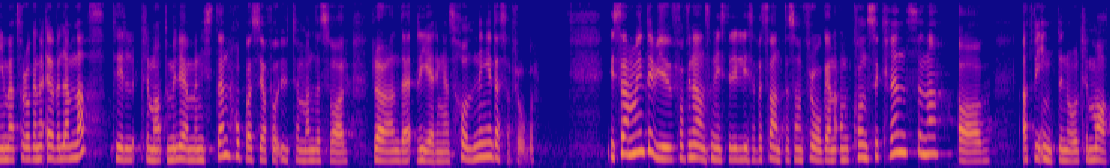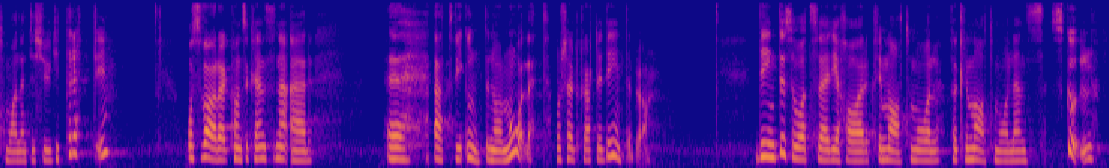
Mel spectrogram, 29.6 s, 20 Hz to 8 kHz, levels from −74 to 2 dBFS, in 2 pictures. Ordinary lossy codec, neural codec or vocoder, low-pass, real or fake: none; autoencoder, 48 kHz, 32 numbers a frame, DAC-VAE, trained on Japanese speech; 7.2 kHz; fake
